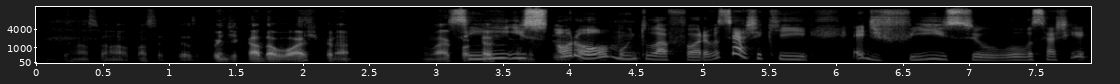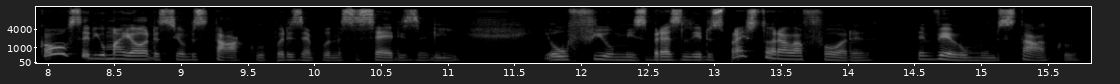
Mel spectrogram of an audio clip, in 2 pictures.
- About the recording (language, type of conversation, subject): Portuguese, podcast, Qual série brasileira merece ser conhecida lá fora e por quê?
- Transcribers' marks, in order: other noise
